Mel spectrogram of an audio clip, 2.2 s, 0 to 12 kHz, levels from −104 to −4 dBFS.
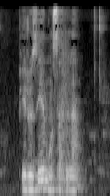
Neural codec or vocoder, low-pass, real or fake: none; 9.9 kHz; real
